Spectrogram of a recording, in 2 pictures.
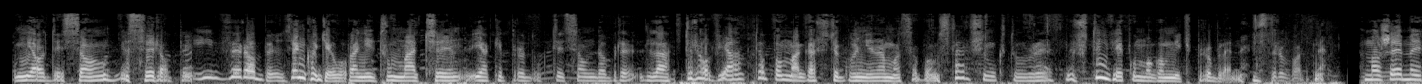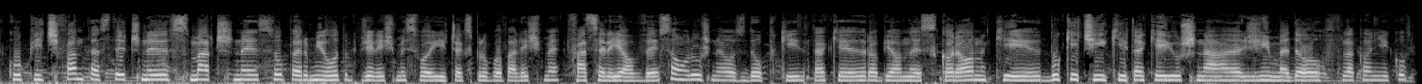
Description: Nasza reporterka zapytała uczestników o wrażenia:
